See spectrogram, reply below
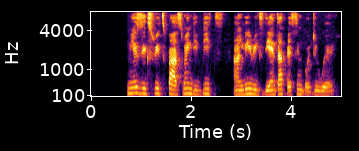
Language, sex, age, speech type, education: Nigerian Pidgin, female, 15-29, spontaneous, tertiary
